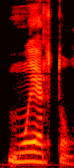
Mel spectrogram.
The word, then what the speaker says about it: Muertos: Pronounce it like it's M-W-E-R. Muertos.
